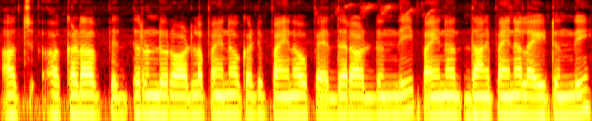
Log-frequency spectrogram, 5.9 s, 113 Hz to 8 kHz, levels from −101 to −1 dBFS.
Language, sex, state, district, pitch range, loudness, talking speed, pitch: Telugu, male, Telangana, Mahabubabad, 140-145 Hz, -17 LUFS, 160 wpm, 140 Hz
